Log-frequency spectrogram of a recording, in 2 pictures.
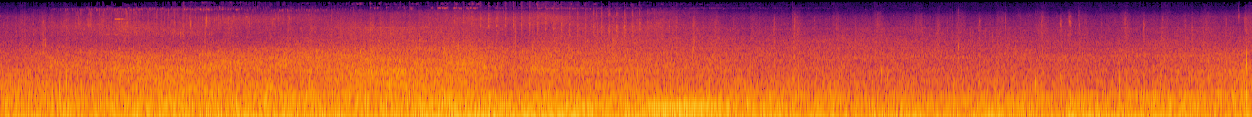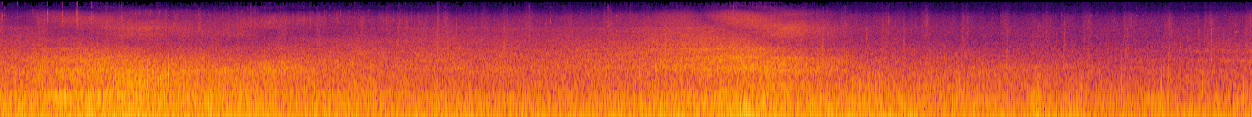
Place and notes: walking through the city in the evening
